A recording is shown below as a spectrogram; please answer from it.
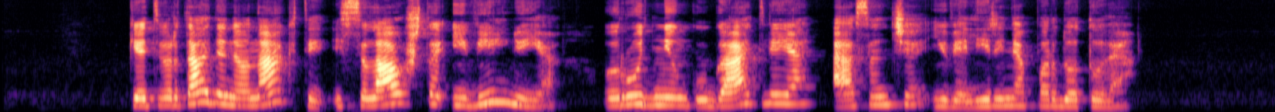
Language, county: Lithuanian, Vilnius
